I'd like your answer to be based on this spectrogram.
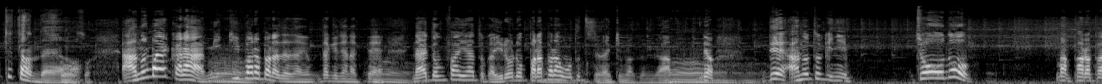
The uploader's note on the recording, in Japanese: パーキング収録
